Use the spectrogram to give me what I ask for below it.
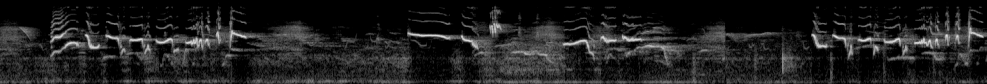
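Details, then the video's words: Oriental magpie-robin (kacer) in rapid gacor-style song: three bursts of quick, varied whistles and chattering notes, each burst about two seconds long and separated by short pauses. "Kacer macet bunyi cepat gacor"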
